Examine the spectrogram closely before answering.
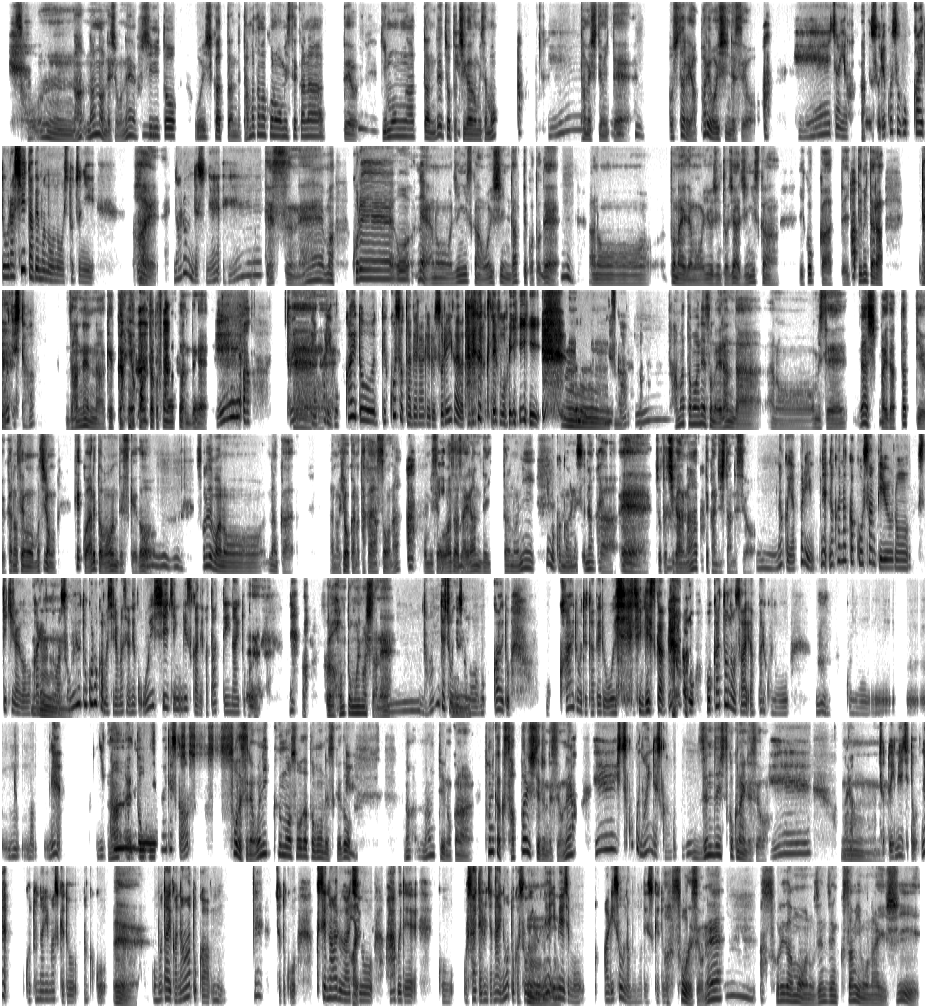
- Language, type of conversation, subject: Japanese, podcast, 毎年恒例の旅行やお出かけの習慣はありますか？
- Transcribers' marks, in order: other noise; laughing while speaking: "終わったこともあったんで"; laughing while speaking: "それ以外は食べなくてもいい"; other background noise; laugh; unintelligible speech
